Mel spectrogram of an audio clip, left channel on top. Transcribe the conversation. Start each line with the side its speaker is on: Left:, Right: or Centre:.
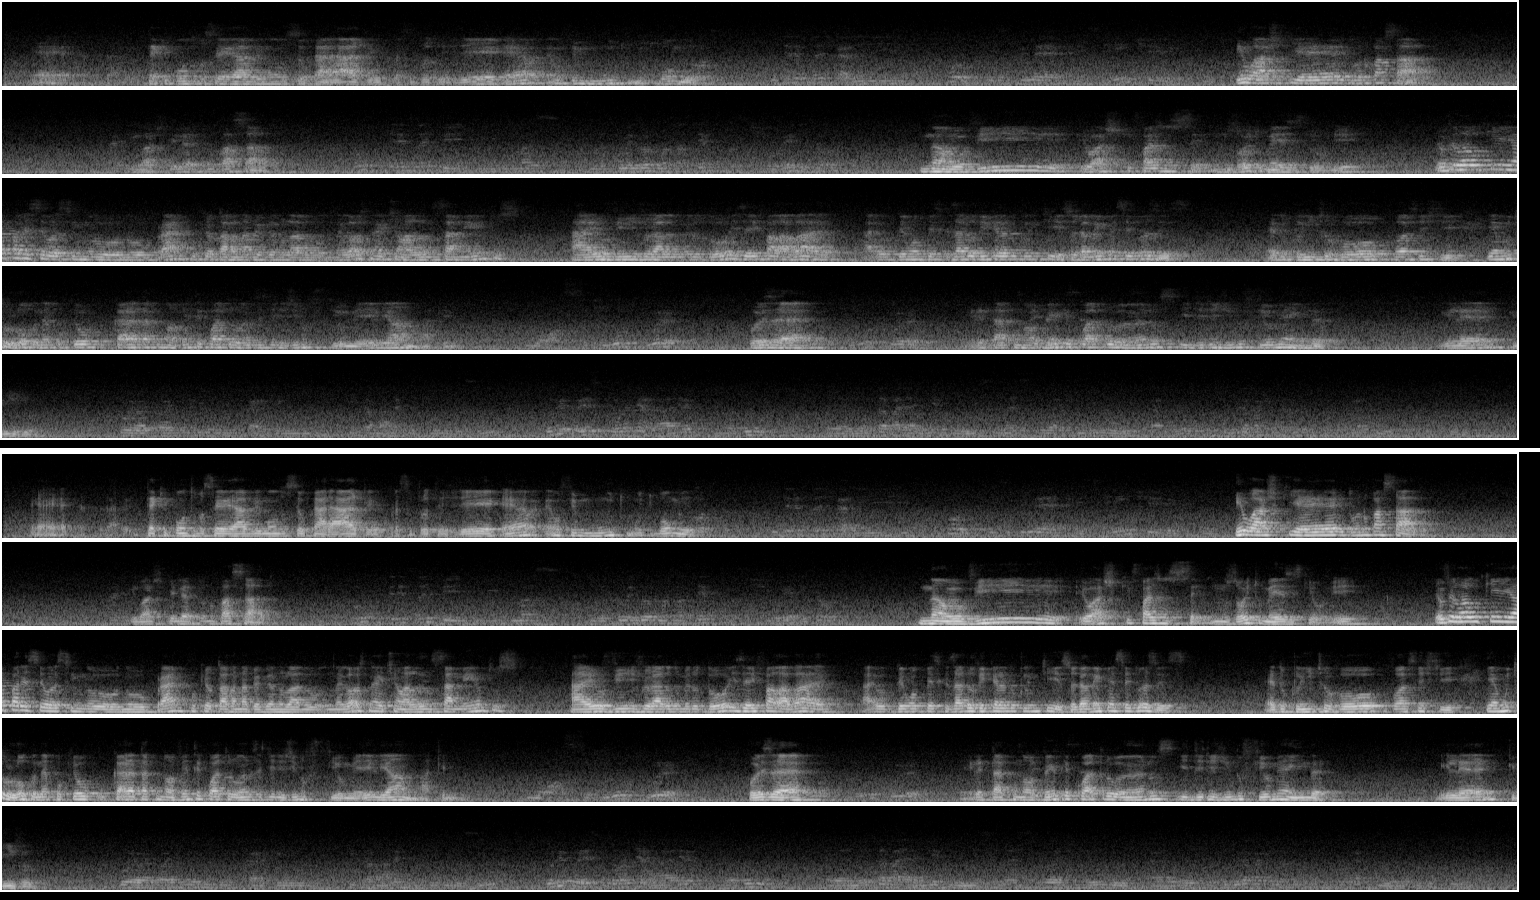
Right: é, até que ponto você abre mão do seu caráter para se proteger. É, é um filme muito, muito bom mesmo.
Centre: Nossa, que interessante, cara. E, pô, esse filme é, é recente? Quando,
Right: Eu
Centre: de quando
Right: acho
Centre: que ele
Right: que
Centre: é?
Right: é do ano passado.
Centre: Ah, é bem
Right: Eu
Centre: recente,
Right: acho que ele é do
Centre: então.
Right: ano passado.
Centre: Pô, que interessante. E, e- mas, mas comentou, mas faz tempo que tu assistiu ele, então?
Right: Não, eu vi, eu acho que faz uns, sei- uns oito meses que eu vi.
Centre: Uhum.
Right: Eu vi logo que apareceu assim no, no Prime, porque eu tava navegando lá no negócio, né? E tinha lá lançamentos. Aí eu vi Jurado número Dois e aí falava, ah, aí eu dei uma pesquisada, eu vi que era do Clint Eastwood. Daí Eu nem pensei duas vezes. É do Clint, eu vou, vou assistir. E é muito louco, né? Porque o, o cara tá com noventa e quatro anos e dirigindo filme. Ele é uma máquina.
Centre: Nossa, que loucura!
Right: Pois é,
Centre: Pô, que loucura.
Right: ele
Centre: É
Right: tá
Centre: muita
Right: com noventa
Centre: experiência,
Right: e quatro
Centre: né?
Right: anos e dirigindo filme ainda. Ele é incrível.
Centre: Pô, eu, eu admiro muito, cara, quem, quem trabalha com filmes assim. Eu reconheço que não é minha área, <laughs> não, é, não trabalharia com isso, mas eu admiro muito, cara. Eu, eu sou muito apaixonado por fotografia dentro dos filmes.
